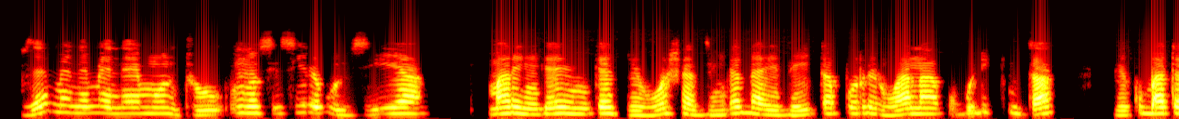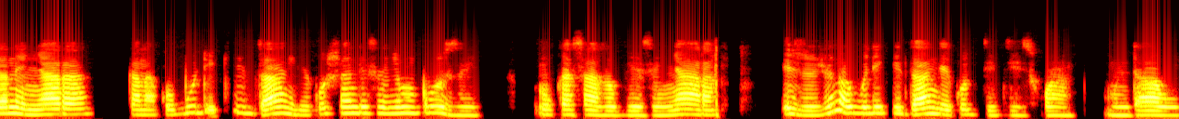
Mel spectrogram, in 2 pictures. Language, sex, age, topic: Ndau, male, 18-24, health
